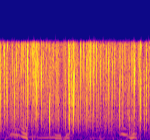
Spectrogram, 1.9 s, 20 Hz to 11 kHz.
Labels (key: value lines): label: biophony, cascading saw
recorder: SoundTrap 600 or HydroMoth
